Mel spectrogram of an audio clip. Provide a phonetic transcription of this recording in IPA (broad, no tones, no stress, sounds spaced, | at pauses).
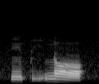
ĩ p ḭ n ɔ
